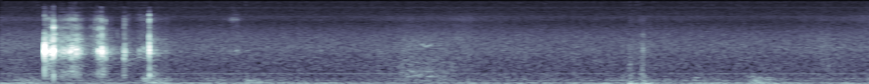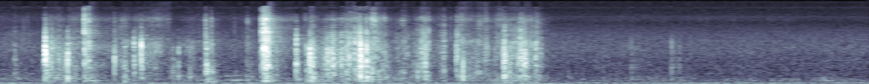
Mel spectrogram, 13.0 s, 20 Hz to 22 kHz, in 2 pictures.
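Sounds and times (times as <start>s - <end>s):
paper crinkling and rustling: 6.6s - 10.7s.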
